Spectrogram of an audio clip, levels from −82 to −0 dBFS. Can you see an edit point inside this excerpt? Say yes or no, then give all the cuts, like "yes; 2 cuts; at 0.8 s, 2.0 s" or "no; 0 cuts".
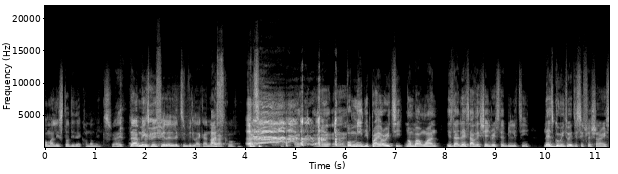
yes; 2 cuts; at 1.7 s, 5.9 s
